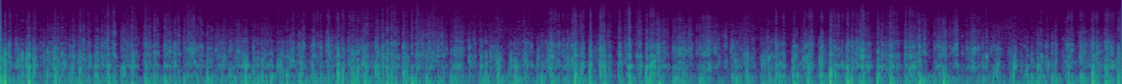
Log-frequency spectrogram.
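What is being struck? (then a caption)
Foam windscreen on a microphone. Fingertips tap rapidly on a black foam windscreen covering a condenser microphone. The result is a dense, continuous stream of muffled, boomy thumps and scratchy rubbing, concentrated almost entirely in the low range with no bright content.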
